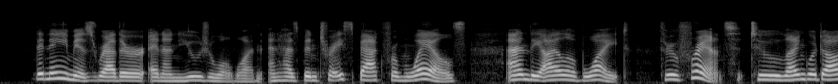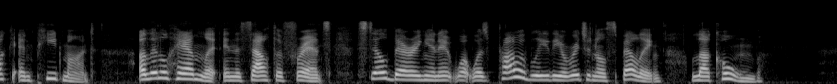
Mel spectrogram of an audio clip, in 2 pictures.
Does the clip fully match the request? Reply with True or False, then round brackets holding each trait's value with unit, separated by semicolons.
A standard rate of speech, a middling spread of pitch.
True (160 wpm; 4.3 semitones)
